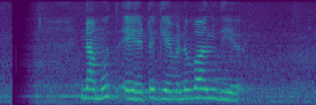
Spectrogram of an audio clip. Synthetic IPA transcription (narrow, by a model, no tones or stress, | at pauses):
namut̪ejəʈəɡeʋənəʋand̪ijə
